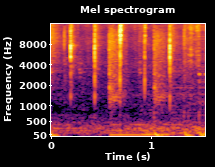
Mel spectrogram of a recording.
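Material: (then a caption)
Acrylic. A dip-powder nail tip finished with a seal coat is tapped several times, giving light, hollow clicks that show the seal is completely dry and the nail is ready for the next step. Music plays underneath.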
